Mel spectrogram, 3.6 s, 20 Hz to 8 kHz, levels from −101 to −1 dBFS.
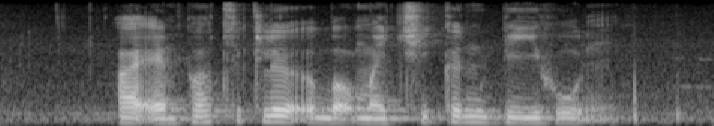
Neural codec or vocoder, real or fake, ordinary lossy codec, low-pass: none; real; none; 7.2 kHz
